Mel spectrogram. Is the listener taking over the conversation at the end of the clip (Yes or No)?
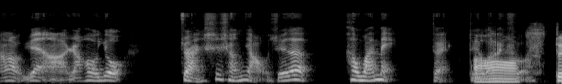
Yes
